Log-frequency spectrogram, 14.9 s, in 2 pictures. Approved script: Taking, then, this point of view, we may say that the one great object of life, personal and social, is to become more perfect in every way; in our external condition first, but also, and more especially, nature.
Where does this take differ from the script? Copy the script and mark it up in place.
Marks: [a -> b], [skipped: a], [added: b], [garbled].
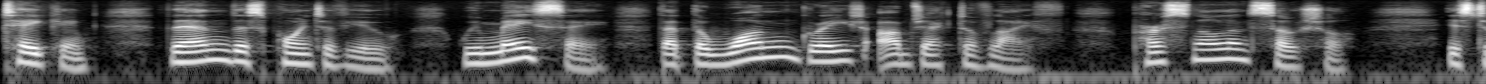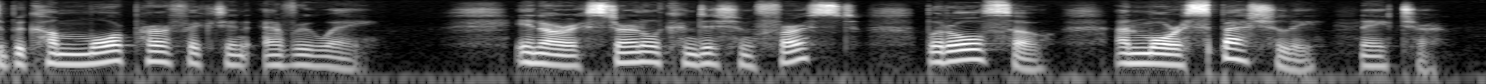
Taking, then, this point of view, we may say that the one great object of life, personal and social, is to become more perfect in every way; in our external condition first, but also, and more especially, nature.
